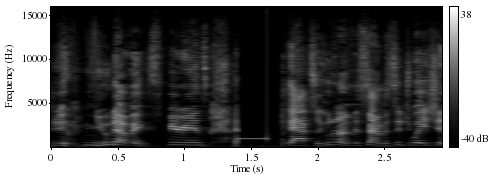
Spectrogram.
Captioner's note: beep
